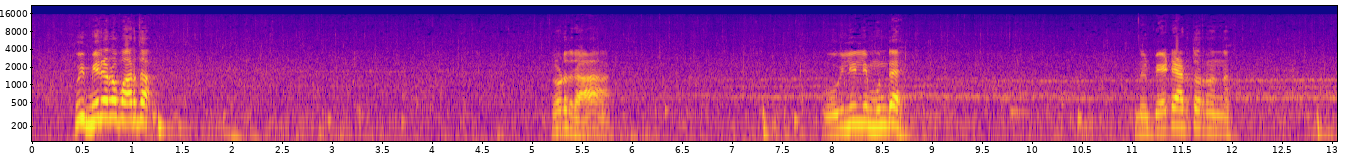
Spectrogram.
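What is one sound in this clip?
A man speaks with animation into a close microphone in short bursts.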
